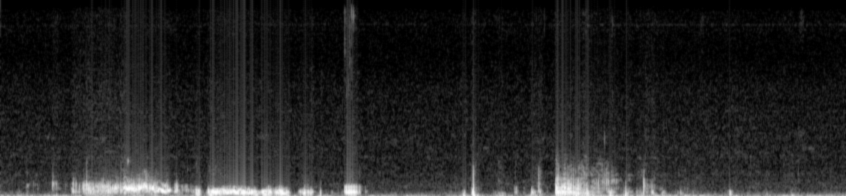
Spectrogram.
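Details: Adult resting on an overfull stomach after snacking: long gurgling and rumbling abdominal noises with short pauses; active bowel sounds during digestion after a large meal.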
